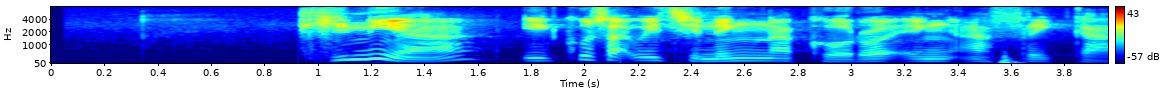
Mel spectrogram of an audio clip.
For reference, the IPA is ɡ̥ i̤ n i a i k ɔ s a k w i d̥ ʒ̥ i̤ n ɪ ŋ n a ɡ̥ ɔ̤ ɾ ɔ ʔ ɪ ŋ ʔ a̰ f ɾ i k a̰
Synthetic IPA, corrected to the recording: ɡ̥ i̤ n i a i k u s a ʔ w i d̥ ʒ̥ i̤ n ɪ ŋ n a ɡ̥ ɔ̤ ɾ ɔ ʔ ɪ ŋ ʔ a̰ f ɾ i k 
